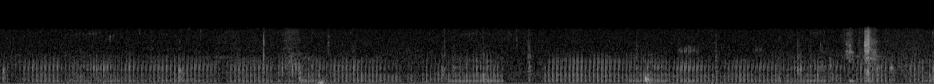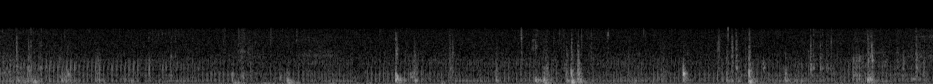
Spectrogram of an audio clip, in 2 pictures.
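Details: A 13-week-old African serval purrs in a steady low rumble, with occasional soft clicks and bumps, sitting on a boat's captain chair after swimming in Lake Erie.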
